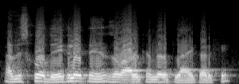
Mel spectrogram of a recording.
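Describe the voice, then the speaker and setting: A man's voice: mid-range voice, fairly quick, mellow, highs cut off. A middle-aged man teaching an accountancy class, mixing English terms into his Urdu and firing checking questions at students. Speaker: accountancy lecturer. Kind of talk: classroom lecture.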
